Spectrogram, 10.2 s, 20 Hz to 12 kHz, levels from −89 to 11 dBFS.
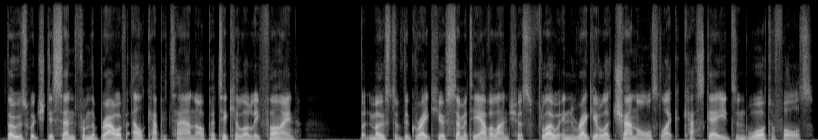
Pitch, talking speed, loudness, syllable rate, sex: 110 Hz, 160 wpm, -21 LUFS, 5.3 syllables/s, male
